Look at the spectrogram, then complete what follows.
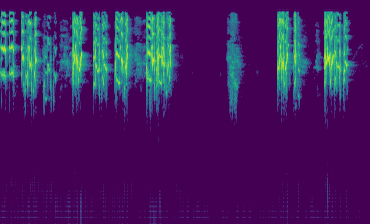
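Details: Young pet peach-faced lovebird pair, red-headed green opaline and red-faced dark green, raised together; a rapid series of strident chirps at irregular spacing, a pause of about two seconds, then two more loud bursts.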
